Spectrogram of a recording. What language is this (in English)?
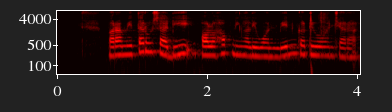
Sundanese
